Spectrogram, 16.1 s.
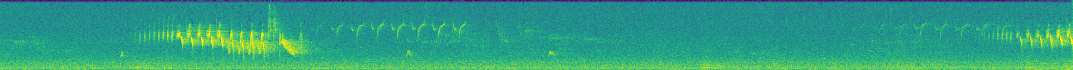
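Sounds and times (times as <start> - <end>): steady outdoor hiss: 0.0 - 16.0
songbird singing high trill: 15.0 - 16.0.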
